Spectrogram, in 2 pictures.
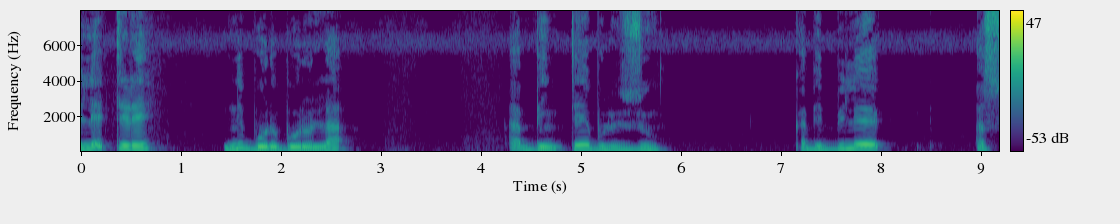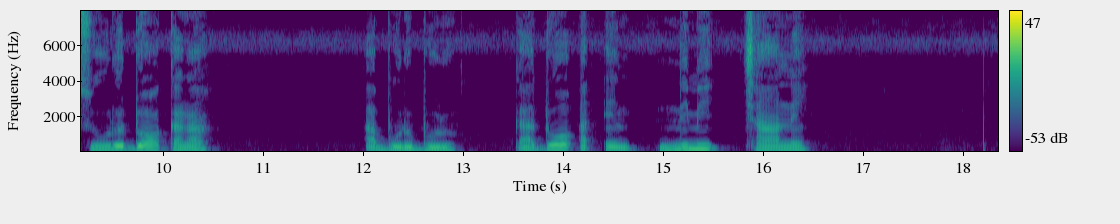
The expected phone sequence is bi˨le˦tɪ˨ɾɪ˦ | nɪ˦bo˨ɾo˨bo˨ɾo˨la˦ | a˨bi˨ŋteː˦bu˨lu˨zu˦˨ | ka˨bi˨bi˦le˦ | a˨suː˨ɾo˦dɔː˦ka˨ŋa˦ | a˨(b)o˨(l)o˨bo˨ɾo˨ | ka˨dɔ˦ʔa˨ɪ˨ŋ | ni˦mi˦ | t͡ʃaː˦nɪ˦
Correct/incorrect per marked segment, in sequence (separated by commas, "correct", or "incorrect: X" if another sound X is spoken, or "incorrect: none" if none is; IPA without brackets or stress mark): correct, incorrect: ɾ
